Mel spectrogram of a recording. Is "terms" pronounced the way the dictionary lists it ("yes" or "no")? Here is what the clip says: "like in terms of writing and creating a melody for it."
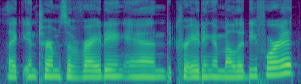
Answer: yes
